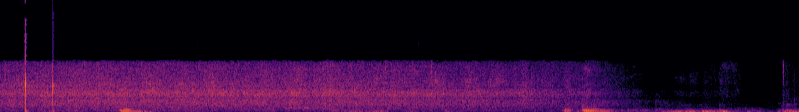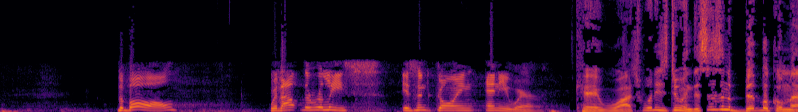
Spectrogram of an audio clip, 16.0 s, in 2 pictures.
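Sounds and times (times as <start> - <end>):
crowd clapping: 0.0 - 5.6
speech: 1.2 - 1.6, 9.2 - 9.8, 10.7 - 15.9.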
